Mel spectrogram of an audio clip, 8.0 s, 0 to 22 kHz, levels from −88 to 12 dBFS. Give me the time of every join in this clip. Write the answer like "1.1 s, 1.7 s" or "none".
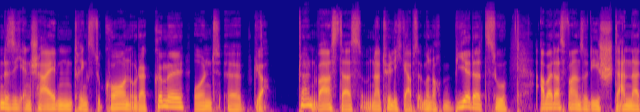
2.3 s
